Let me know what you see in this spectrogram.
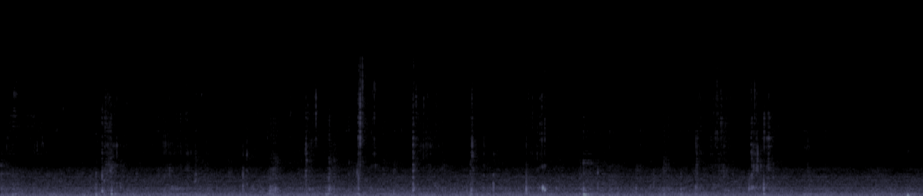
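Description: Close-miked chewing of dakgangjeong, sticky-glazed Korean fried chicken: irregular soft crunches and small wet mouth clicks over a steady low hum.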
